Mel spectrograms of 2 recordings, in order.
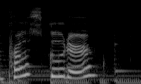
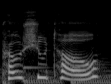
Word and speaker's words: prosciutto: I have a pro scooter, another pro scooter, a third pro scooter. If you're talking about if you're talking about that word, it's pronounced prosciutto.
